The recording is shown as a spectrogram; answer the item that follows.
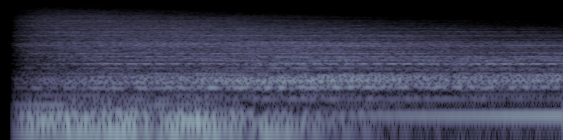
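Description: Soft opening of background music: one sustained ringing tone with many overtones, holding steady.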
